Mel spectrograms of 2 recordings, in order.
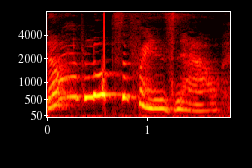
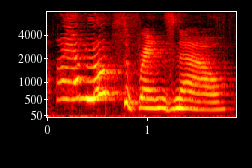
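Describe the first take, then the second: First: It is said at a normal, softer volume. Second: It is said very loudly.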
